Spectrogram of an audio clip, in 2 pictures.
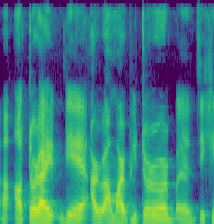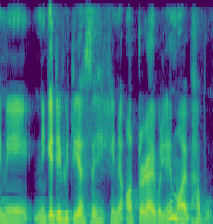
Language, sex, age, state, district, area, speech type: Assamese, female, 45-60, Assam, Tinsukia, urban, spontaneous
